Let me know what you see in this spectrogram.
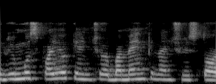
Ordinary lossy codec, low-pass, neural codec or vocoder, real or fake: AAC, 48 kbps; 7.2 kHz; none; real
